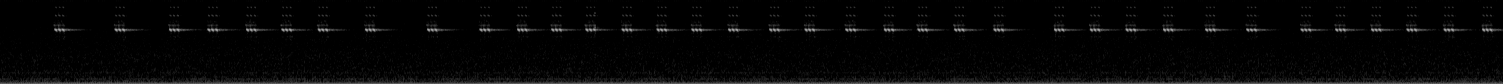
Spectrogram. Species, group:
Gryllus bimaculatus, Orthoptera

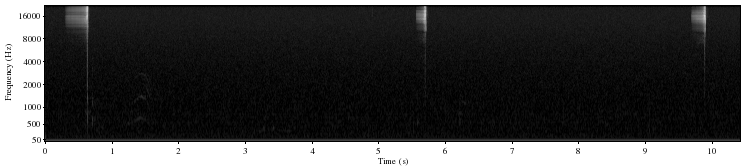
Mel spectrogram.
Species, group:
Poecilimon affinis, Orthoptera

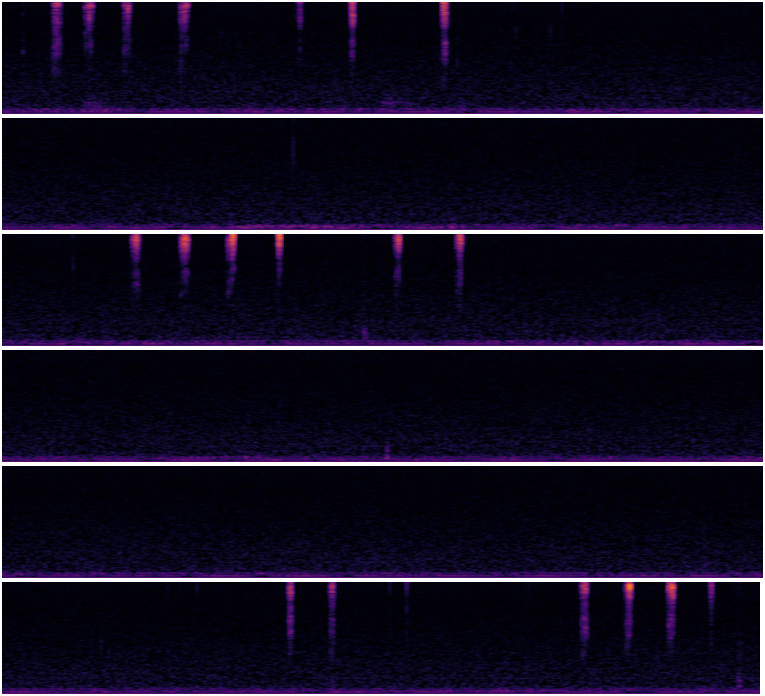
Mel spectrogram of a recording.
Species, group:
Stenobothrus lineatus, Orthoptera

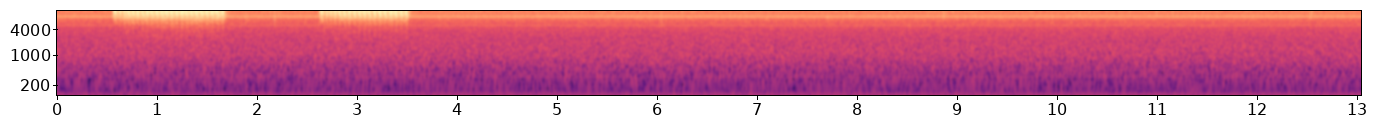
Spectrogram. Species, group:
Antaxius hispanicus, Orthoptera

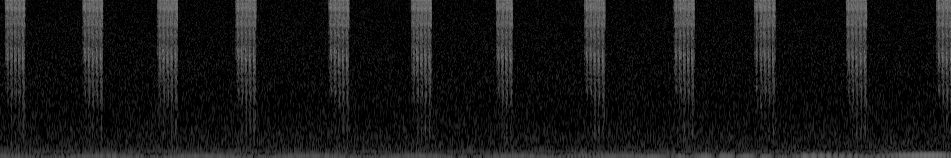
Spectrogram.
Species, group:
Rhacocleis poneli, Orthoptera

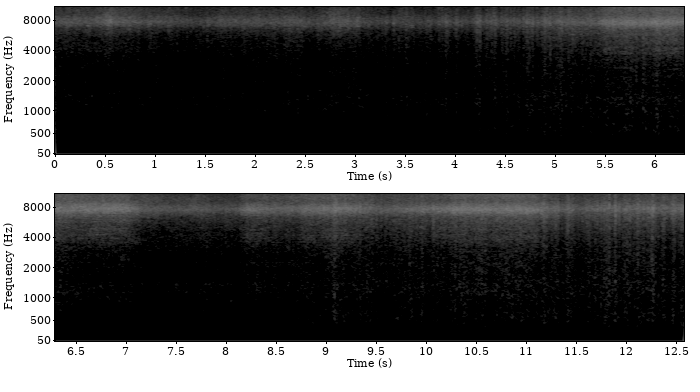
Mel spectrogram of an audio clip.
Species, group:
Platycleis albopunctata, Orthoptera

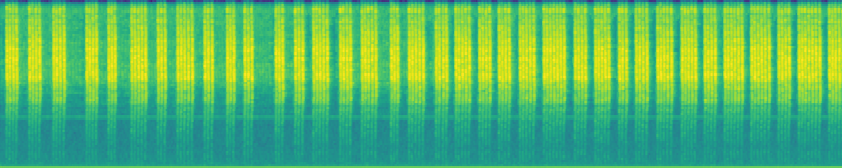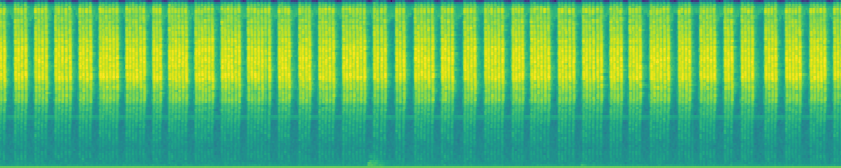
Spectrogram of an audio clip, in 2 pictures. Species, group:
Decticus verrucivorus, Orthoptera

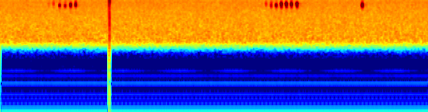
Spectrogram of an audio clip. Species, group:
Poecilimon tessellatus, Orthoptera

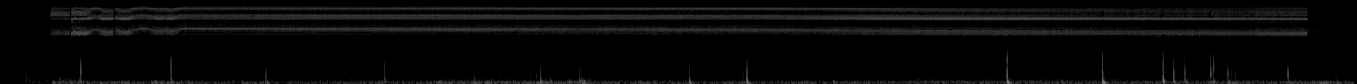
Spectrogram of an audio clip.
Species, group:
Neocicada hieroglyphica, Cicadidae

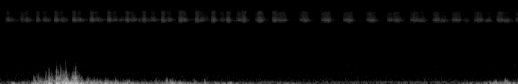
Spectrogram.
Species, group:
Yoyetta celis, Cicadidae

